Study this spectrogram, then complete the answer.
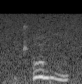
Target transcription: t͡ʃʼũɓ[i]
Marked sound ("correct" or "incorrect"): correct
